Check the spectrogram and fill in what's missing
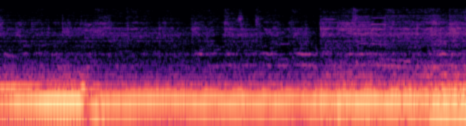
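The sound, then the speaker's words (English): A car engine hums steadily through a muffler, a low droning tone that dips in pitch about a second in, then holds evenly for the rest. “That humming is the car. Yeah, sorry about that, guys. It's a muffler.”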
